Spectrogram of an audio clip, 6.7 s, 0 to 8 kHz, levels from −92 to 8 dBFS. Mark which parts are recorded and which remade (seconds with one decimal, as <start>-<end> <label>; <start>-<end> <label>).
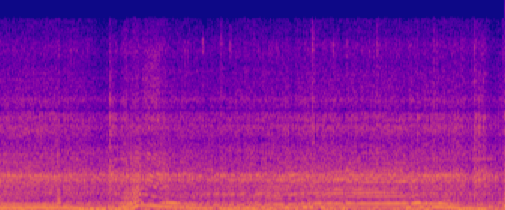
0.0-6.7 recorded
